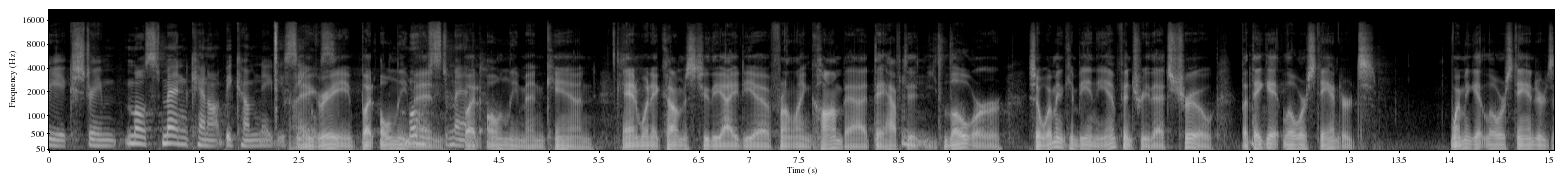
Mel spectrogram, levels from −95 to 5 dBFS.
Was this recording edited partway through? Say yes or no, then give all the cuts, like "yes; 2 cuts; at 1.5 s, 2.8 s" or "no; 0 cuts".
no; 0 cuts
